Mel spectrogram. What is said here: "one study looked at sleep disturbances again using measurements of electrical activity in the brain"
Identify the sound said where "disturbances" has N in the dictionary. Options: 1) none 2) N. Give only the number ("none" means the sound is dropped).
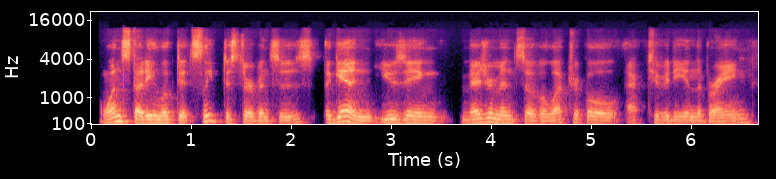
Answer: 2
